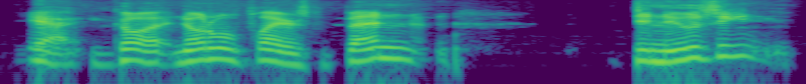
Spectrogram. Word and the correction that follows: DiNucci: Dinucci? Is that how he said? – Dinucci. He was just oh, on national TV Italian.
